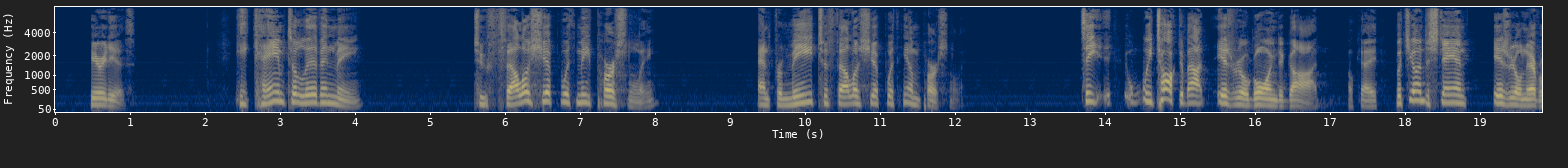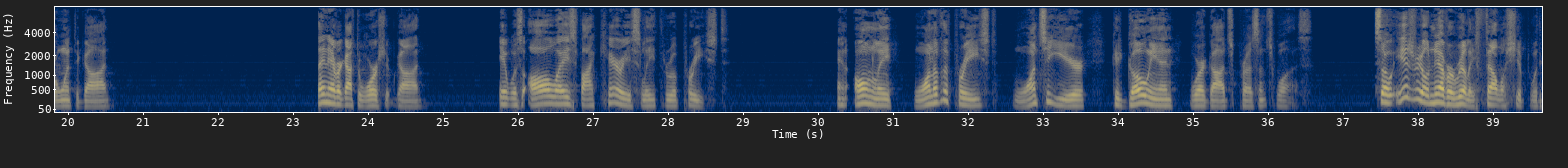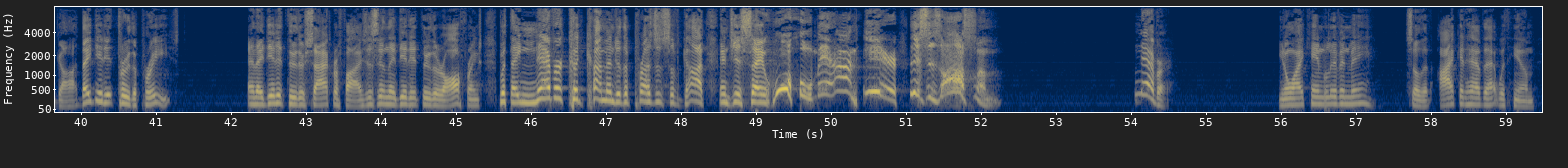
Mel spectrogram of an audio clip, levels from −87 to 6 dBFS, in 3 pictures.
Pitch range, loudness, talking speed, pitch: 140-175 Hz, -22 LUFS, 135 wpm, 160 Hz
